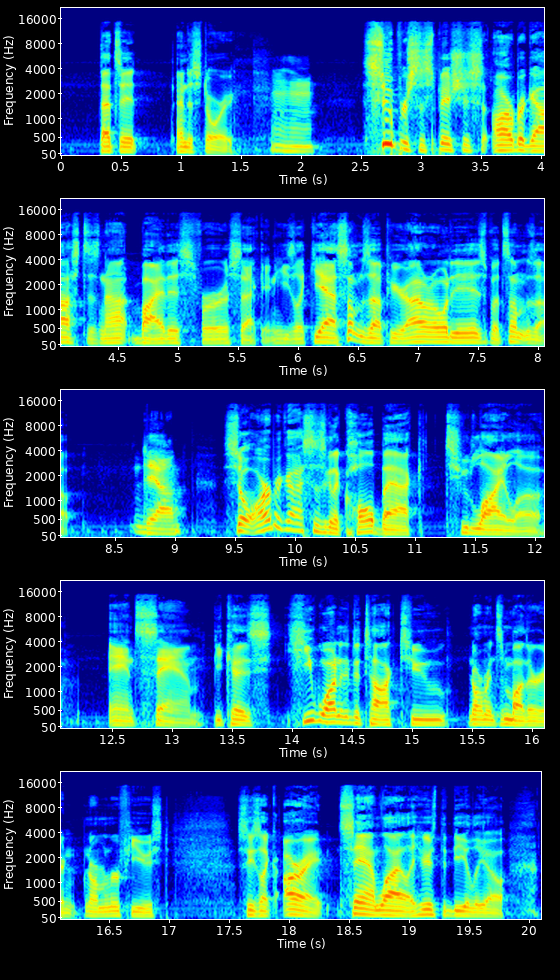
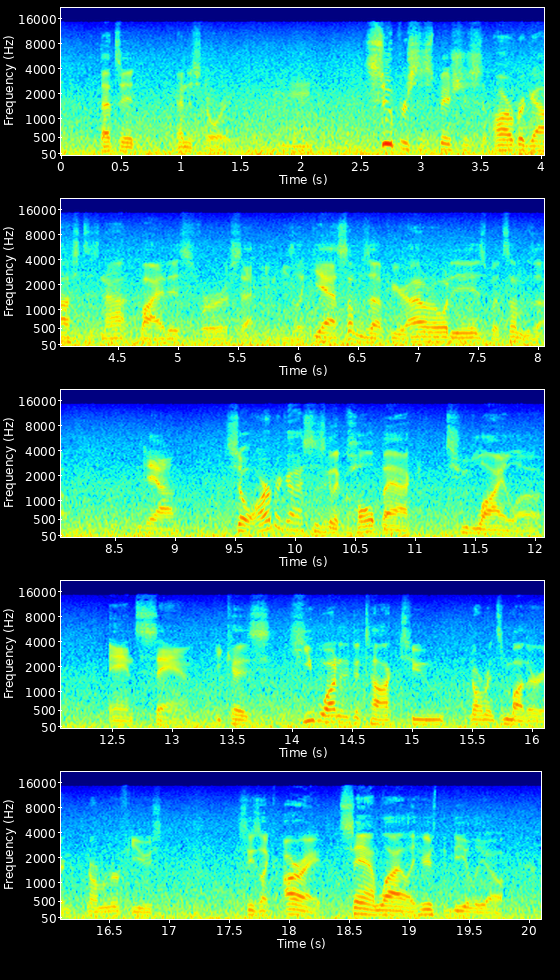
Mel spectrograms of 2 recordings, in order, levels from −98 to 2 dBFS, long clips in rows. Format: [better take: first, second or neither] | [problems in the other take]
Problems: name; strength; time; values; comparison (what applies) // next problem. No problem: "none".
first | wind noise on the microphone; occasional gusts; 10 dB below the speech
